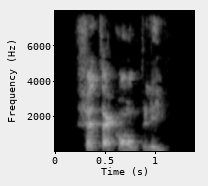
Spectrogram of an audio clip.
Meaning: fait accompli; done deal
- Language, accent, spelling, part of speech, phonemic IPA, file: French, Canada, fait accompli, noun, /fɛ.t‿a.kɔ̃.pli/, LL-Q150 (fra)-fait accompli.wav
